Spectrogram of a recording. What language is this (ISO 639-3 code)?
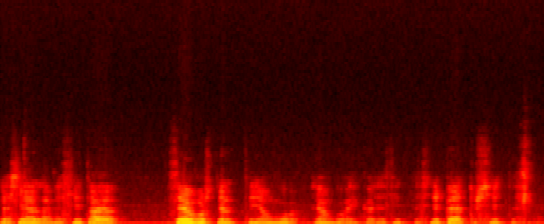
fin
